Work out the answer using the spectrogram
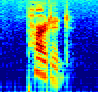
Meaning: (verb) simple past and past participle of part; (adjective) 1. Separated; taken asunder 2. Having the specified number of parts 3. Deeply cleft 4. Departed, deceased
- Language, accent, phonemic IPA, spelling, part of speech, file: English, US, /ˈpɑɹtɪd/, parted, verb / adjective, En-us-parted.ogg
